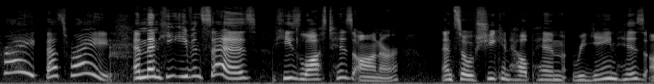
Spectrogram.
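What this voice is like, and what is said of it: Usual voice. Nothing is said of it.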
